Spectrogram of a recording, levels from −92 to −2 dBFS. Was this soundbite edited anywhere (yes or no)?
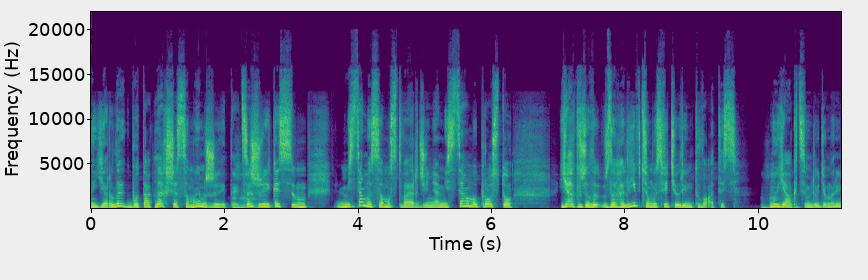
yes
